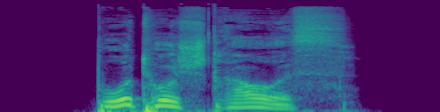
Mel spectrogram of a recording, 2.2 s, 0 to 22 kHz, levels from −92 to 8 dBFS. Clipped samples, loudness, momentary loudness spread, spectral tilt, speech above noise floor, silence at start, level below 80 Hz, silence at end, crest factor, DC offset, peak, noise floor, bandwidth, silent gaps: under 0.1%; -20 LUFS; 13 LU; -6 dB/octave; 19 dB; 0.5 s; -30 dBFS; 0.45 s; 16 dB; under 0.1%; -4 dBFS; -38 dBFS; 18 kHz; none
